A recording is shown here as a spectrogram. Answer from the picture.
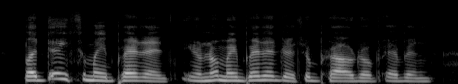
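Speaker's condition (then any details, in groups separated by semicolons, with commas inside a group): Cerebral palsy; speech and walking affected after car accident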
